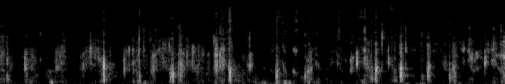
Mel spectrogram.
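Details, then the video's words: A dog eating chicken and vegetables for a mukbang feast: dense, irregular crunching and smacking bites, several per second, with short pauses between bursts and no other clear sounds. "dog eating 5 plate unlimeted chicken 🍗 vegetables mukbang"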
